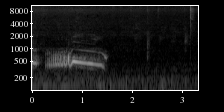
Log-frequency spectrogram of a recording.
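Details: Tame Barbary dove in full voice. One low coo opens with a short note, breaks into a rapid rolling trill, then draws out into a smooth, gradually falling tone lasting about half a second, followed by quiet background.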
